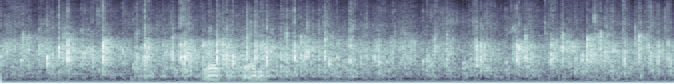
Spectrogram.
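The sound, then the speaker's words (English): A church audience applauding for Jesus during a service, sustained dense clapping at a steady level with crowd voices mixed into the ovation. “Come on, can you just give it up for Jesus for just a moment? Come on, like he's good and like he's worthy.”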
